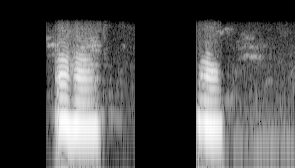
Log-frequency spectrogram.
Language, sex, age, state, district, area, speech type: Santali, female, 30-45, Jharkhand, East Singhbhum, rural, conversation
